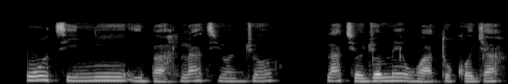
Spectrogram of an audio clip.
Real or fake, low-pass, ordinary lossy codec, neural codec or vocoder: real; 7.2 kHz; none; none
